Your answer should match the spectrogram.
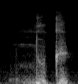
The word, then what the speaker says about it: Nuuk: Nuuk, la capitale du Groenland, qui s'écrit N-U-U-K.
